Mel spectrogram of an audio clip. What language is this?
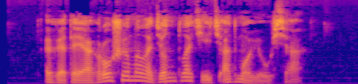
Belarusian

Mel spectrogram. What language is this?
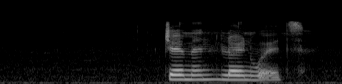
English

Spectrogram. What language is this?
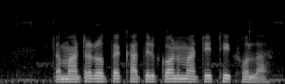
Bhojpuri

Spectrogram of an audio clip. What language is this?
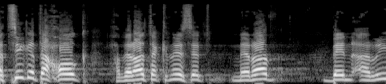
Hebrew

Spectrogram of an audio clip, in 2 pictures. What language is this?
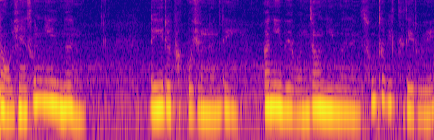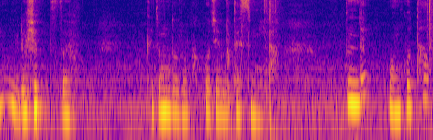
Korean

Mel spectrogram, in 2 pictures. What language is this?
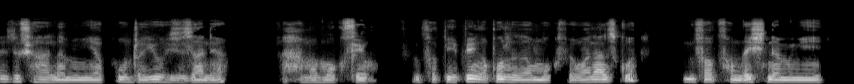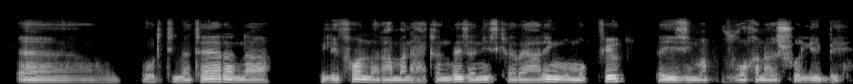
Tanosy Malagasy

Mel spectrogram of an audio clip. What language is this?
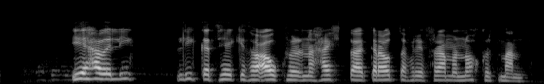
Icelandic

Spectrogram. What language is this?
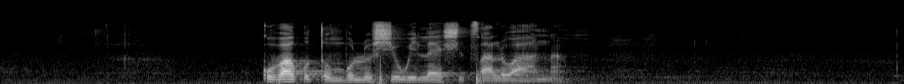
Tsonga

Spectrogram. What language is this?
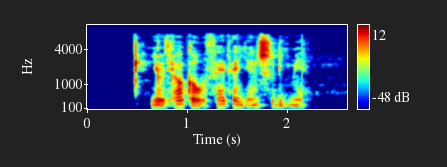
Chinese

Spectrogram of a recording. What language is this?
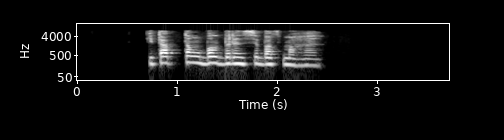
Bashkir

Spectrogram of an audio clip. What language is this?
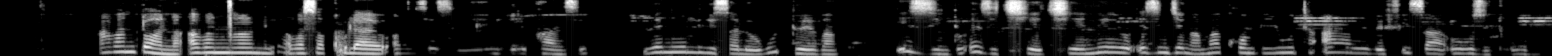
North Ndebele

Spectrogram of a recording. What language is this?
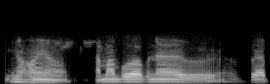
Assamese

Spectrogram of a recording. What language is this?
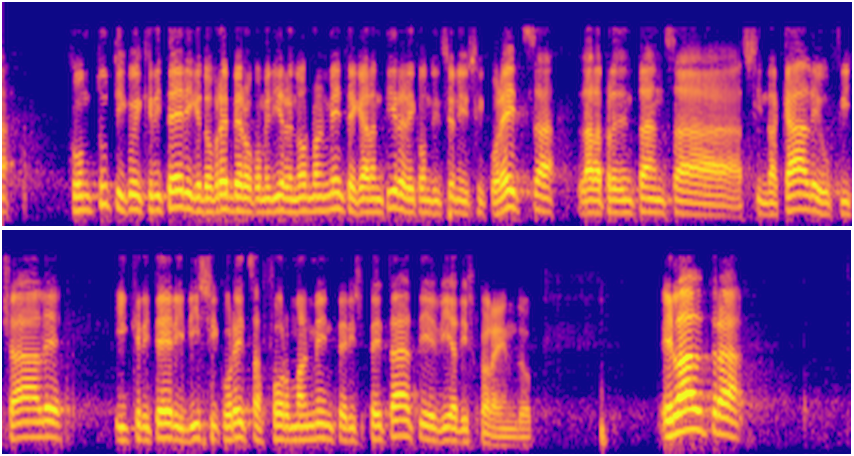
Italian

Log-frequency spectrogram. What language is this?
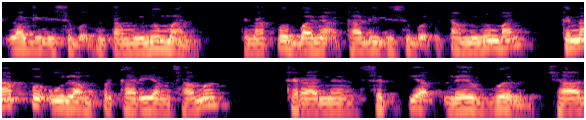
Malay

